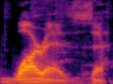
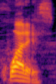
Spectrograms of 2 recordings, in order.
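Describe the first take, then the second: First: The name is said with an American pronunciation. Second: The name is said with a Spanish pronunciation. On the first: This is how Americans say the name. "as Americans would say" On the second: This is how the name is really said. "It's Juarez"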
